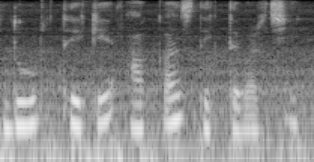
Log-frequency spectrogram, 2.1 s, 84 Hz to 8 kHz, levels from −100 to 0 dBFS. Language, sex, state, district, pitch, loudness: Bengali, female, West Bengal, Alipurduar, 210 Hz, -16 LUFS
